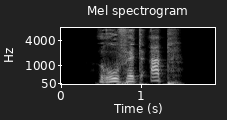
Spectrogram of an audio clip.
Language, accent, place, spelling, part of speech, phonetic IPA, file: German, Germany, Berlin, rufet ab, verb, [ˌʁuːfət ˈap], De-rufet ab.ogg
- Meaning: second-person plural subjunctive I of abrufen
